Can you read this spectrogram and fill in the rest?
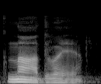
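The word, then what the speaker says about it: на двое: «Надвое» — вот это словосочетание в церковнославянском тексте пишется в два слова, в отличие от русского слова «надвое». Здесь в церковнославянском это два слова, и ударение такое — «надвое», то есть «на две половины».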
